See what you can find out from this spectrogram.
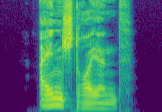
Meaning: present participle of einstreuen
- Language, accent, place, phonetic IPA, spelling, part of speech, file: German, Germany, Berlin, [ˈaɪ̯nˌʃtʁɔɪ̯ənt], einstreuend, verb, De-einstreuend.ogg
